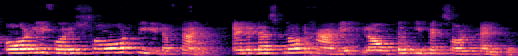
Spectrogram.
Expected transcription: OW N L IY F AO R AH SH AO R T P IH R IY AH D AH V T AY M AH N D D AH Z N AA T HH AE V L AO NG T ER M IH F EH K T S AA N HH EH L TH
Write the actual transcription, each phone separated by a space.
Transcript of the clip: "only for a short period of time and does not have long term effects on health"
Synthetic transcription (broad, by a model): OW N L IY F AO R AH SH AO R T P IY R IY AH D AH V T AY M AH N D D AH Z N AA T HH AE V L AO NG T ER IH F EH K T S AA N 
